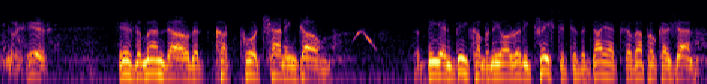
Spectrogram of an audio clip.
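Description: An actor playing a grave, shifty old male trader, speaking with deliberate, portentous phrasing in a 1940s radio drama. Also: medium pitch, creaky. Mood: grave, ominous. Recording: tinny, faintly noisy old radio broadcast.

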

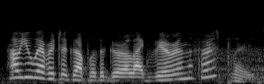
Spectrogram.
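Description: A woman's voice: medium pitch, big pitch swings, quick pace, natural voice. An actress playing a teasing, worldly young American socialite in a classic radio drama, coy and probing in her theatrical delivery. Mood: probing, catty. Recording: muffled, noisy old radio recording.

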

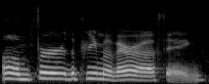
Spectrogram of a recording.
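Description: A young woman chatting as a podcast guest in an expressive, talkative way, full of fillers and quick to laugh. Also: fairly high pitch, gravelly. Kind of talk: casual chat.

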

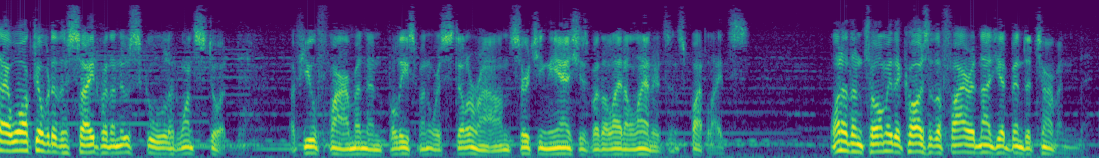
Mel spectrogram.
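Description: An actor playing a tough, persistent insurance investigator in a 1950s radio drama, with a clipped, direct, probing delivery. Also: male voice, mid-range voice. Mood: dry narration. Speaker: lead detective and narrator. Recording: muffled 1950s radio recording.

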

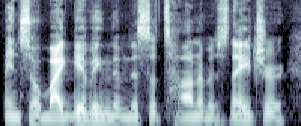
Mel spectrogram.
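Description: A man's voice: low voice, rapid-fire, dry recording, studio quality. A man from Azerbaijan hosting a podcast, telling stories in casual conversation with lots of restarts. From Azerbaijan, Armenian family. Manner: animated storyteller, many restarts. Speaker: podcast host.

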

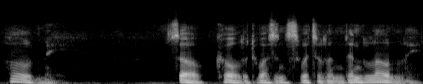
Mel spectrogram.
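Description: A man's voice: very deep voice, measured pace, fairly bright tone, husky, full character voice. A man playing a meek, lovelorn young Russian suitor in an old-time radio drama, earnest and plaintive with stilted formal phrasing. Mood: yearning.

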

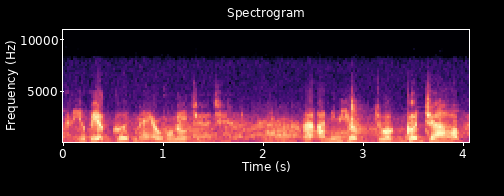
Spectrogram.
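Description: An American actress playing a blithe, affectionate young sweetheart in a classic radio drama. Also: female voice, medium pitch, moderate pace, music in the background, close to an everyday voice. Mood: anxious. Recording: muffled, noisy old radio recording.

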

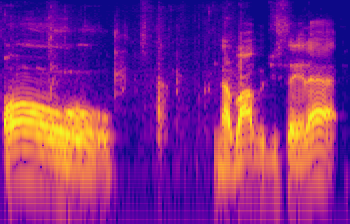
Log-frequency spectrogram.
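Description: Deep-ish guy teasing his buddy, voice jumps all over the place. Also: animated, slow pace, darkish tone, a little hiss or hum. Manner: teasing, quizzing and needling the other speaker. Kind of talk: casual chat.

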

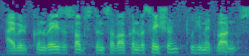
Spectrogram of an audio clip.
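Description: Husky, formal German ambassador. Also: male voice, on the low side. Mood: guarded, formal. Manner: formal, deferential, measured. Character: stiff, formal German ambassador, evasive and courtly. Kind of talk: old-time radio drama acting. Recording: muffled vintage radio broadcast recording.

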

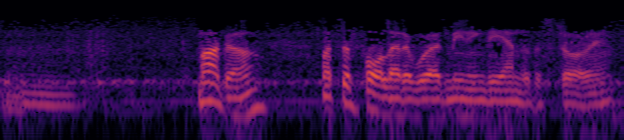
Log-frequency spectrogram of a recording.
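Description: Suave deep-voiced radio sleuth. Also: male voice, animated, normal speed. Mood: urbane, playful. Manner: urbane, explanatory. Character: suave, unruffled gentleman sleuth. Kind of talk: 1940s radio acting. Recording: tinny old radio recording, clear noise.

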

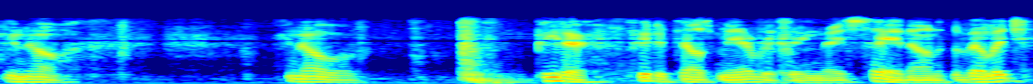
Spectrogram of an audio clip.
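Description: An actor playing a nervous, haughty count who stammers and repeats himself, in 1940s radio drama style. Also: male voice, sits low, fairly quick, slightly rough. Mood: uneasy rambling. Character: nervous, agitated Danish count, haughty and morbidly fearful. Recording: muffled vintage 1940s radio recording.

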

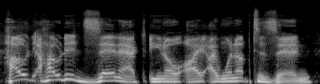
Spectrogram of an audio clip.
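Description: Deep-voiced guy chatting, lively up and down, dry close sound. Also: normal speed, no room sound. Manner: animated storyteller, frequent restarts. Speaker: co-host. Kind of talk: casual chat.

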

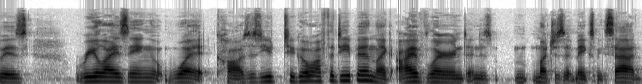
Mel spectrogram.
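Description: Chatty, candid woman podcast host. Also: low-pitched. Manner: candid, chatty, laughs easily. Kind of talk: casual podcast chat.

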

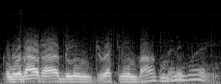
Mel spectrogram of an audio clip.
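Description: An actor playing a smooth, scheming male lover in a radio drama, suave and coaxing in manner. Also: mid-range voice, lively intonation, quick pace. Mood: insinuating. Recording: muffled old radio drama recording.

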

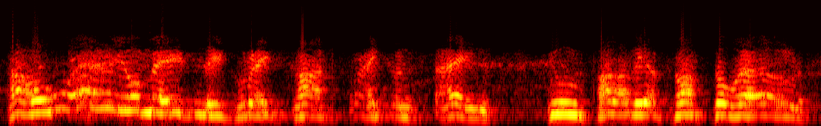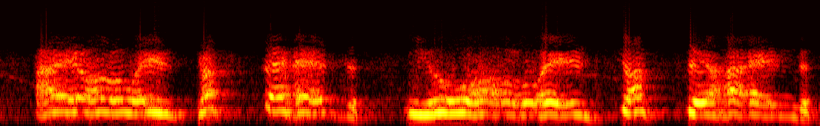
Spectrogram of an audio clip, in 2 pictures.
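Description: Raspy, high-pitched vengeful monster. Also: male voice, takes it slowly, heavily acted. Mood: bitter, gloating. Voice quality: raspy, gravelly. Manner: grandiose, declamatory. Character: vengeful, mocking monster made by a scientist, bitter and theatrical. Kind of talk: 1940s-style radio horror acting. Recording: muffled lo-fi old radio recording.

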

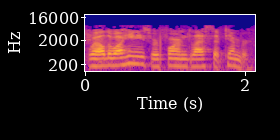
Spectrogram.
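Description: A woman's voice: lowish voice, steady tone, a little fast. A woman answering interview questions as a contestant in a straightforward, explanatory way. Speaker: quiz contestant, volleyball player. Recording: dull old radio broadcast, faint noise.

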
